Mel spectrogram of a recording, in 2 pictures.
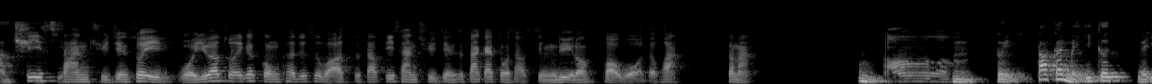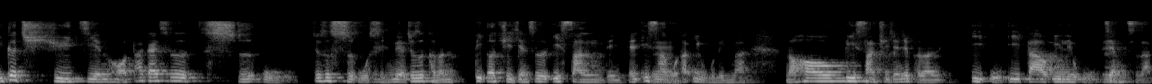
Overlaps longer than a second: none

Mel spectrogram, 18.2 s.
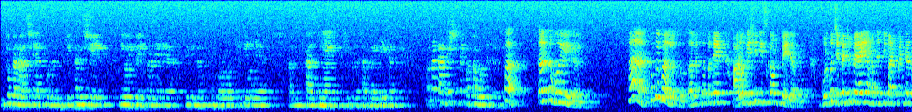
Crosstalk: none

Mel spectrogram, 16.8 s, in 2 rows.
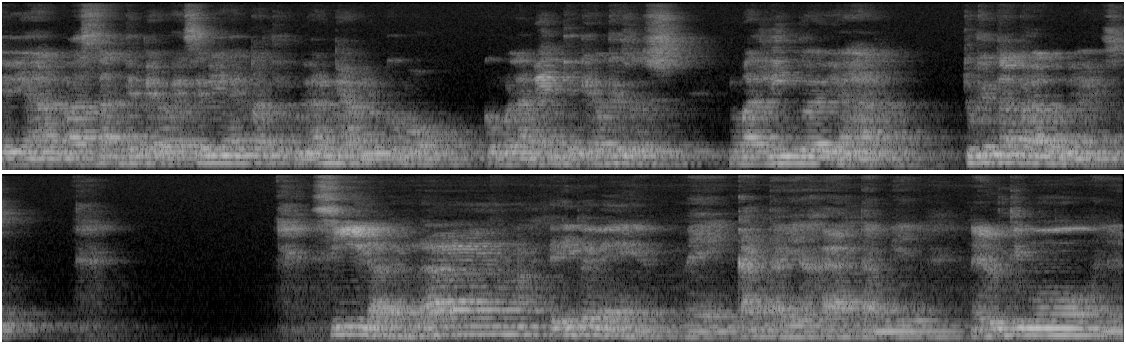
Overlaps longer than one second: none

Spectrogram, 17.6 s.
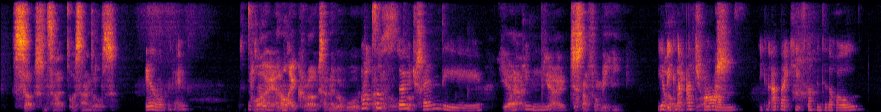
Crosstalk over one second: present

